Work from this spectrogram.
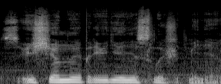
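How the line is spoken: Unexpectedly low voice. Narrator (Russian): сказал он неожиданно низким голосом

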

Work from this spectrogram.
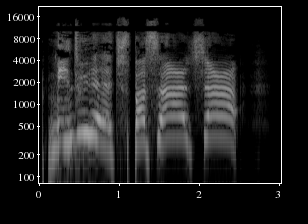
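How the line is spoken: Yelling. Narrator (Russian): А другой как завопит

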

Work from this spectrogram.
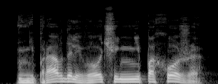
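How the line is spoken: Plain. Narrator (Russian): сказала Триллиан старейшим

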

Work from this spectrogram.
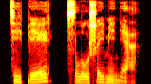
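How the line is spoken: Calm. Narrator (Russian): спокойно сказал он

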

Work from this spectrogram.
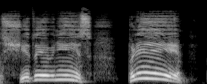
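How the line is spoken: Deep breath, then shouted. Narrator (Russian): сделав глубокий вдох, Уилл закричал

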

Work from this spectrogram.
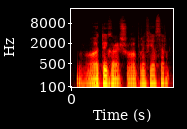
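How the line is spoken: Soft, gentle. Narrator (Russian): мягко сказал Баттл

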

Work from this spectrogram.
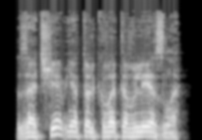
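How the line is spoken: Snorting. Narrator (Russian): фыркнула Жасмин

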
